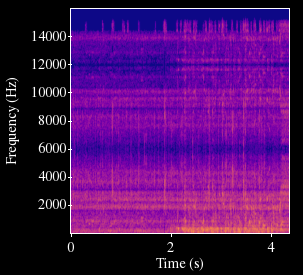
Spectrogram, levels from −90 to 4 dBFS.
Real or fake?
real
